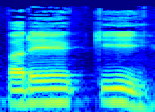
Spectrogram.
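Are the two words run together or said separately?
separately. The two words are said separately. The speaker calls it right. "ਵੱਖਰਾ ਵੱਖਰਾ ਹੈ"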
